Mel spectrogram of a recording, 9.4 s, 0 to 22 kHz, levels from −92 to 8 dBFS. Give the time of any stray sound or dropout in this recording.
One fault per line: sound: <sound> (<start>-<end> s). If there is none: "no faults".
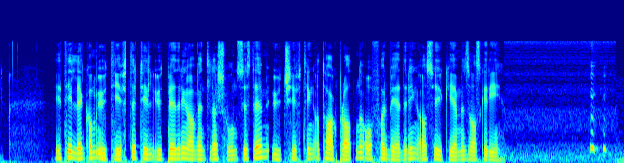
sound: laugh (8.8-9.1 s)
